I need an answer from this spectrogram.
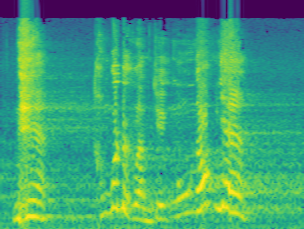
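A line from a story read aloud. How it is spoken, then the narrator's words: Loud shout. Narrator (Vietnamese): Gã lớn tiếng quát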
